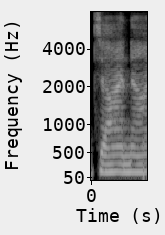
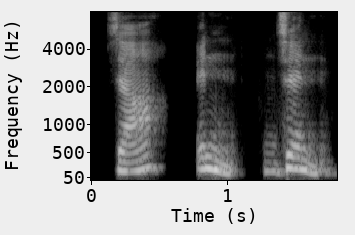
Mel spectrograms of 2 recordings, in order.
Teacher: ഹിന്ദിയിൽ ഈ അവസാനത്തെ അക്ഷരം ഹാഫ് ആയിട്ടേ വായിക്കുള്ളൂ ഈന എന്നത് ഹാഫ് ആയിട്ടേ വായിക്കുള്ളൂ ജ എന്നത് ഫുൾ ആയിട്ടും വായിക്കും അപ്പോൾ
